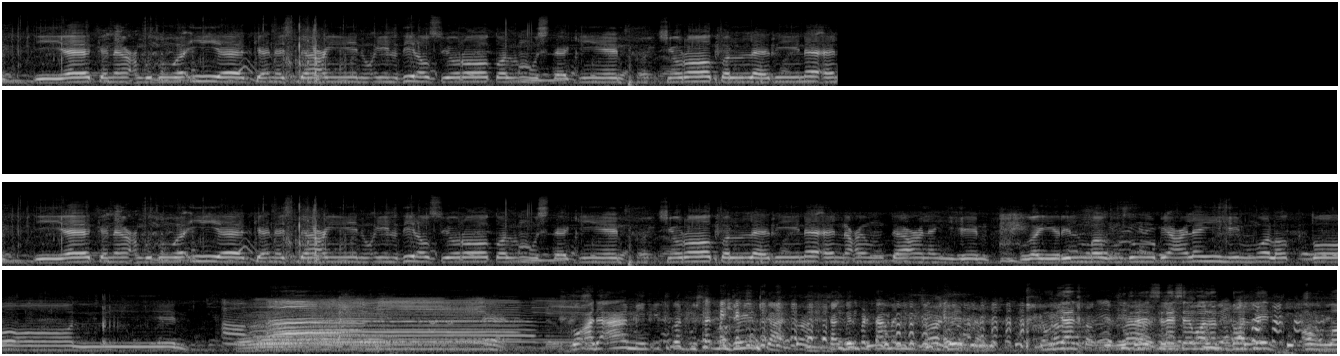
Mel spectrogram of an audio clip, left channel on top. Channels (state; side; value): drops out; left; at 8.4 s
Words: إياك نعبد وإياك نستعين اهدنا الصراط المستقيم صراط الذين أنعمت عليهم غير المغضوب عليهم ولا الضالين. Kok ada amin, itu kan Ustaz menjoinkan. Takbir pertama dijoinkan. Kemudian selesai walad dhalin,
